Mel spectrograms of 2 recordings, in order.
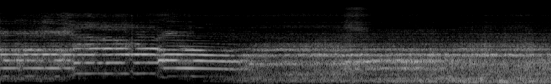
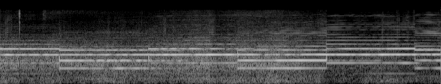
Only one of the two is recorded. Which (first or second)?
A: second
